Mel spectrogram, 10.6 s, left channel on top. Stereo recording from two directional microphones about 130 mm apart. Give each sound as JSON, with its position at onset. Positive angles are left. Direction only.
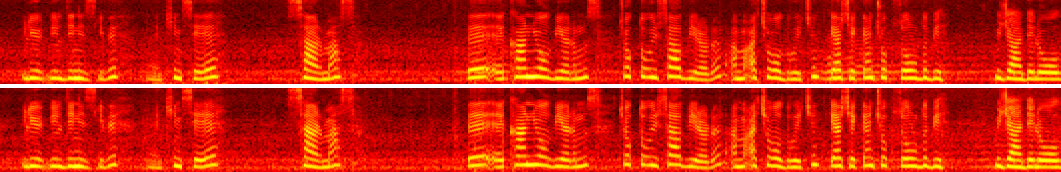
{"t": 0.2, "sound": "speech", "side_deg": 30}
{"t": 4.6, "sound": "speech", "side_deg": 30}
